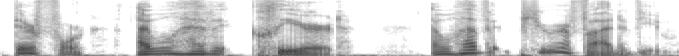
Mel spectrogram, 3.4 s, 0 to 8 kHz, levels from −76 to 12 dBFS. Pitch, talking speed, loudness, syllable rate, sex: 135 Hz, 230 wpm, -21 LUFS, 7.3 syllables/s, male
